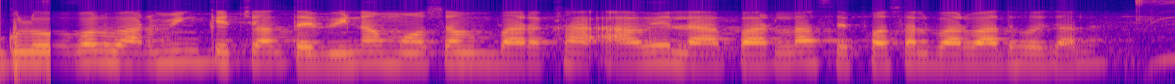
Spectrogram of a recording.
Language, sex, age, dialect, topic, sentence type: Bhojpuri, male, <18, Southern / Standard, agriculture, statement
